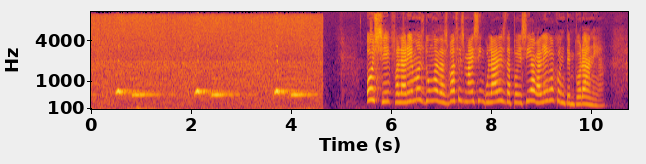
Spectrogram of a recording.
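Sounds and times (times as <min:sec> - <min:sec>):
common cuckoo calling: 0:00.0 - 0:04.7
steady hiss of noise: 0:00.0 - 0:06.6
speech: 0:05.7 - 0:10.7.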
